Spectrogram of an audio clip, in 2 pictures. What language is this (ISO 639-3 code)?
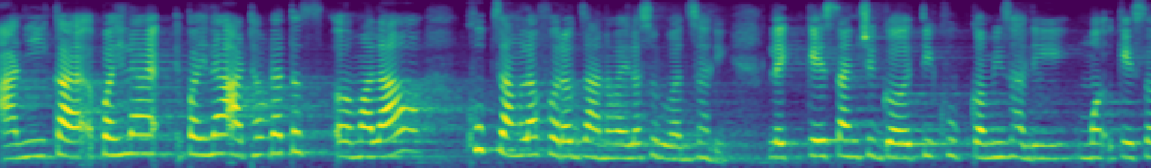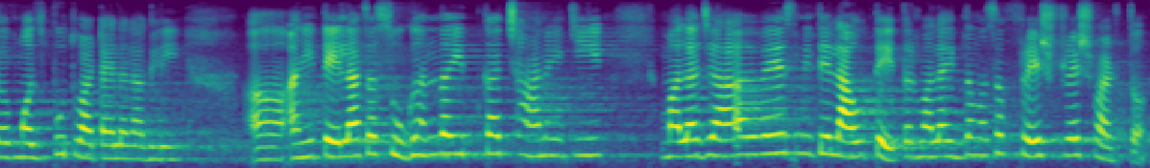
mar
